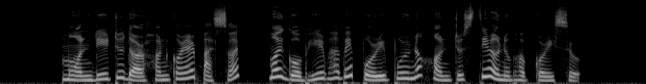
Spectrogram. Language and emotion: Assamese, happy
